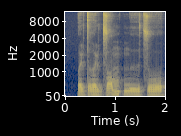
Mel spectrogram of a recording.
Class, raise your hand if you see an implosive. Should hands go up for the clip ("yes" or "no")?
no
